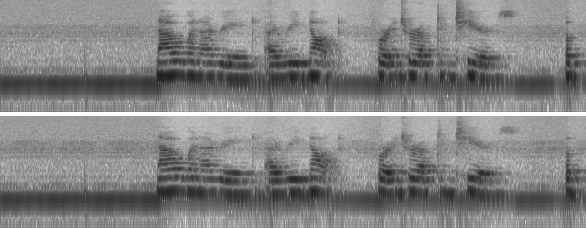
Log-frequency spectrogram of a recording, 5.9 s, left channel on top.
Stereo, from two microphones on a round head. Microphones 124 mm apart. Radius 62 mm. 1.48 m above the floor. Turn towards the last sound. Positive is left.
turn(degrees=75)  # may be behind; listen again after turning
